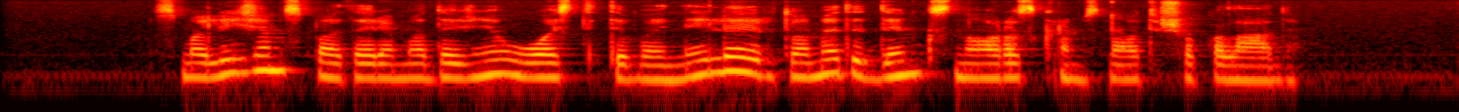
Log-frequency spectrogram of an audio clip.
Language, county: Lithuanian, Kaunas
